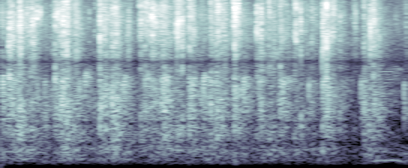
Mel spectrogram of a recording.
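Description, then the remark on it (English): An audience applauds for an associate pastor who was saved, a dense, steady wash of many hands clapping at once, loud and sustained across the whole stretch with small swells, no talking over it. “I want you to applaud.”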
